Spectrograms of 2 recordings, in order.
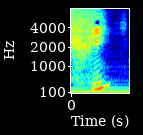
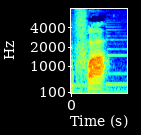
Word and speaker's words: Fi: Muita gente chama de Fi, mas inclusive eu. – A pronúncia oficial, né, já entrando na explicação do nome, é justamente da... Ele vem da nota musical mesmo, Fá.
